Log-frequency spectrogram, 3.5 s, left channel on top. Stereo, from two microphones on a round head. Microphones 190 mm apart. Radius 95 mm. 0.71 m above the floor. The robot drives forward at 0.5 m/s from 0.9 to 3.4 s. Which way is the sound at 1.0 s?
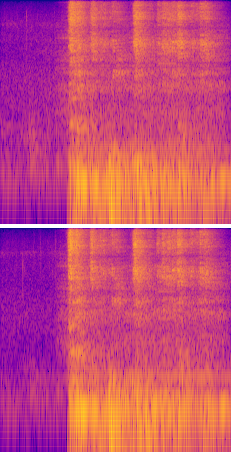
55° right (ahead or behind).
